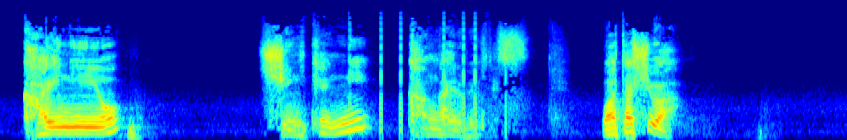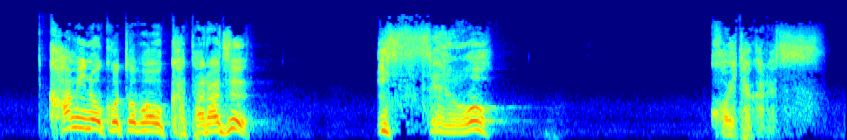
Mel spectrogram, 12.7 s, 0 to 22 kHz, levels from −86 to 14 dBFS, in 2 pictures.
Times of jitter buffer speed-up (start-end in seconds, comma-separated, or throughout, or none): none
